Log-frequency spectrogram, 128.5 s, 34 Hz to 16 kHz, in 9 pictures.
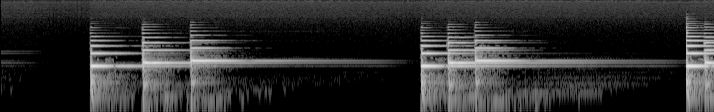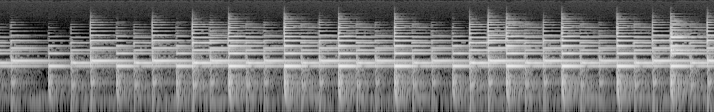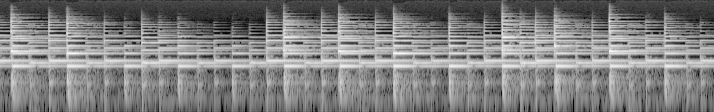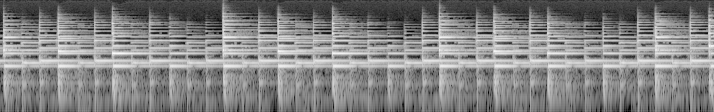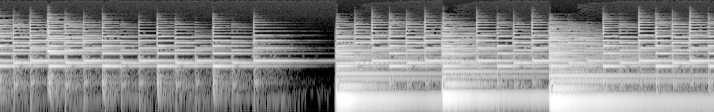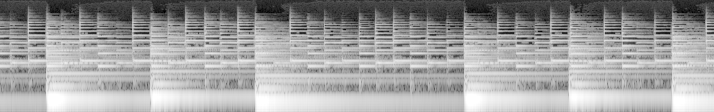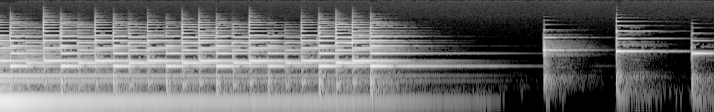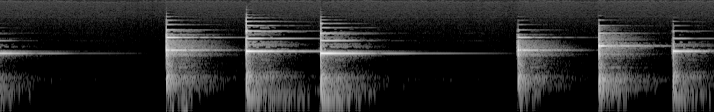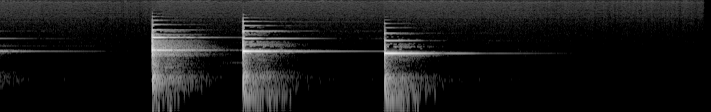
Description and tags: Simple various piano music
A bit of sad various piano music, can be used for all kind of projects.
Created by using a synthesizer and recorded with a Zoom H5. Edited with audacity.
